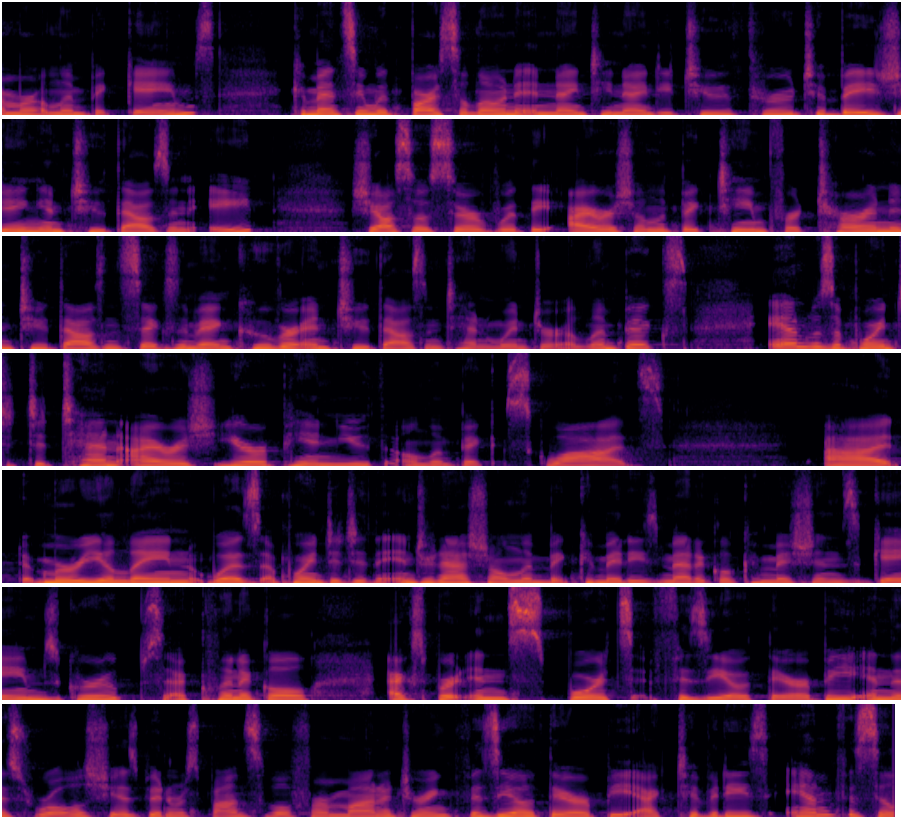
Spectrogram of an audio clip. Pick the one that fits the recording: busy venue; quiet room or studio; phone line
busy venue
